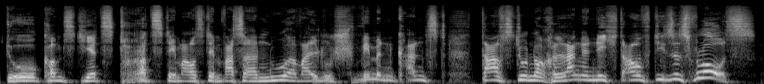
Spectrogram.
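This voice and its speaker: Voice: medium pitch, fairly even intonation, takes it slowly, vocal fry, no room sound, clean studio sound, pitched above the performer's own voice, full character voice. A narrator doing a huge grumbling father dragon. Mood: alarmed, stern. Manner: shouting, grumbling. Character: huge gruff male eating dragon, fussy father.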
